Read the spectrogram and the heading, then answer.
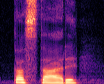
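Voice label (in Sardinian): "tastare", female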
